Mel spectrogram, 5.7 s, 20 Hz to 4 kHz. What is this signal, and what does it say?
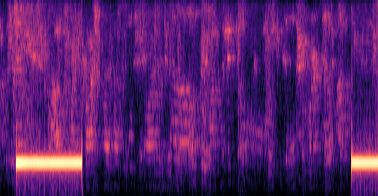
Ringback tone (Europe, 425 Hz), with speech.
